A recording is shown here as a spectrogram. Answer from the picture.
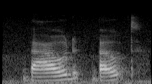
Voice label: bowed bout, ontario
